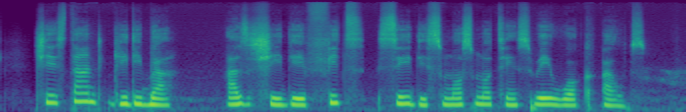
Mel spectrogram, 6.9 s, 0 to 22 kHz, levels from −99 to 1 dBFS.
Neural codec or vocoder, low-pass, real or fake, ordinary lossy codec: autoencoder, 48 kHz, 32 numbers a frame, DAC-VAE, trained on Japanese speech; none; fake; none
